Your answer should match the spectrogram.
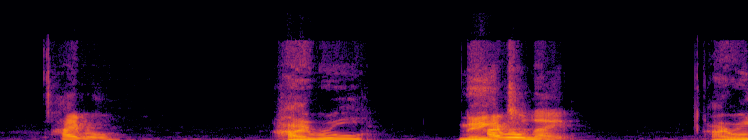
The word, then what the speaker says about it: Hyrule: J Rule? Hyrule.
